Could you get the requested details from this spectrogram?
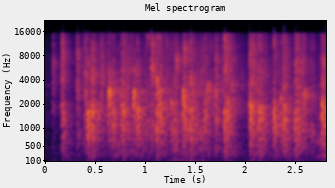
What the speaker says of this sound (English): Let's give AJ another round of applause.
